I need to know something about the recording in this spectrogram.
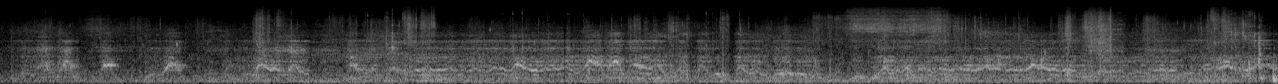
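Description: Fishing reel being cranked steadily as a hooked sockeye salmon is reeled in, with a wavering whir and a few scattered clicks.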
